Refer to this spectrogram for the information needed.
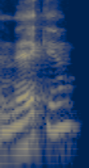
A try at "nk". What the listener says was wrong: You added in an N. Why'd you put an N in there? At the end, he said neck in.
